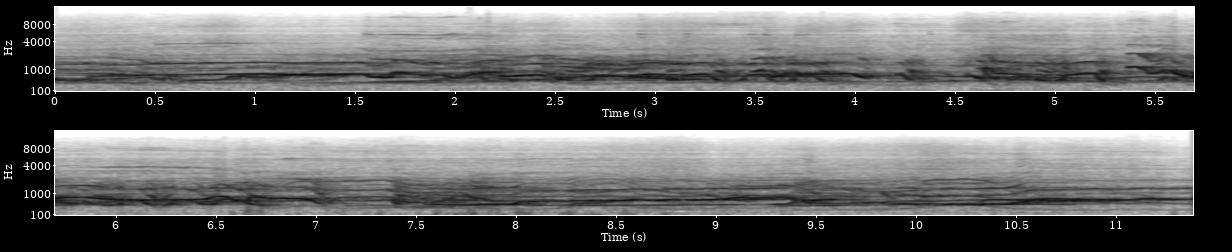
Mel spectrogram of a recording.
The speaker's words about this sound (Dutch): Wij waren aan het huilen met de wolf in het bos. Wij, dit, waren, dit waren nou huilende wolven. Ik wist niet dat het zo klonk.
